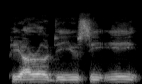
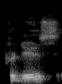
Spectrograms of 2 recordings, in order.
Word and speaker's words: produce: know fruits vegetables whatever p r o d u c e same spelling different pronunciation produce and produce all right so you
